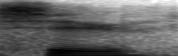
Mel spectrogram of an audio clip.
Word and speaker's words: Shu: You have You can say shoe. We pronounce it as shoe.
